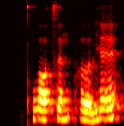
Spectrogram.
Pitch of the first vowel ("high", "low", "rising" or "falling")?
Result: rising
